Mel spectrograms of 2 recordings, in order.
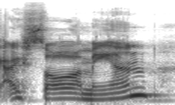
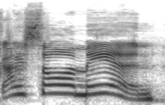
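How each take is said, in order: First: Said in the usual way. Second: Much higher, wide-eyed I saw a man; squeaky insistent claim. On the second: Retold or imitated. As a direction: play the spooked friend, voice jumping up. Sarah insists she saw someone.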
